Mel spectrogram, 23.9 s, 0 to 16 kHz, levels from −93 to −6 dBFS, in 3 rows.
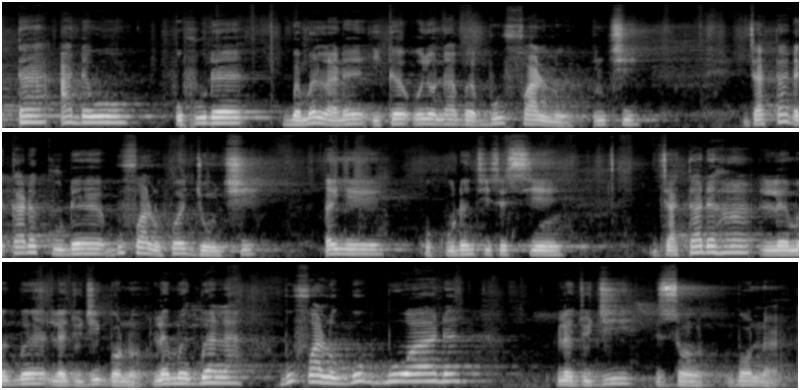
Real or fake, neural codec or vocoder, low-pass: real; none; 14.4 kHz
